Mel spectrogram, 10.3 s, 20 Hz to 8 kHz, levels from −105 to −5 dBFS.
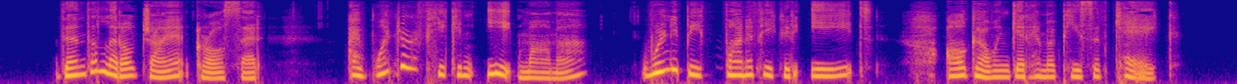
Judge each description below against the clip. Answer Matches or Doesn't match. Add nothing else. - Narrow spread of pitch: Doesn't match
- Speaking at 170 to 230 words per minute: Matches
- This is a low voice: Doesn't match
